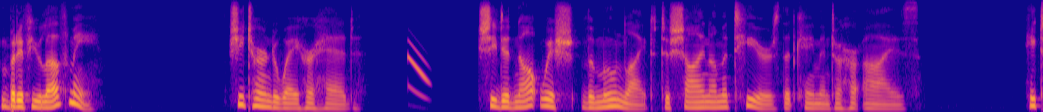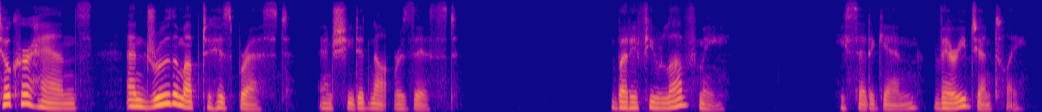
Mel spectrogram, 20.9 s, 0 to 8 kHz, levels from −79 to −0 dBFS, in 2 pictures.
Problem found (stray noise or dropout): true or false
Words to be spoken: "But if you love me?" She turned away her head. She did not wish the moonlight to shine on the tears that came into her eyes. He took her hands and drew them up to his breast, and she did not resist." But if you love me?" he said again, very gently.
true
